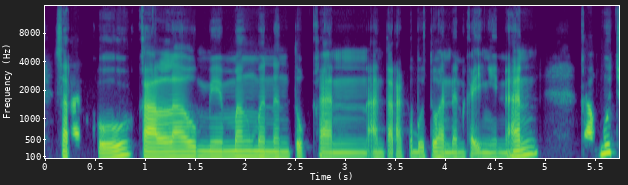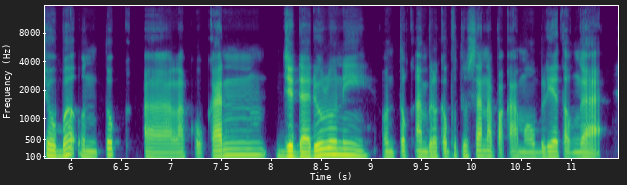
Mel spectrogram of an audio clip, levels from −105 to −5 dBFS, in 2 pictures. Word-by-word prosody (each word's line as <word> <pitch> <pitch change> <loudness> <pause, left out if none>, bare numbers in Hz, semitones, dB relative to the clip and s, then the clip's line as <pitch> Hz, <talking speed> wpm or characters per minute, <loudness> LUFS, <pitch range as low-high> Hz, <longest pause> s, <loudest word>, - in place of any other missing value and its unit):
Saranku, 110 +6 +1
kalau 115 +1 +4
memang 115 0 -1
menentukan 105 -3 -3
antara 105 0 -5
kebutuhan 105 -1 -3
dan 105 0 -5
keinginan, 100 - -1 0.4
kamu 155 - +1
coba 130 +1 +4
untuk, 145 +6 -2 0.2
eee, 100 -1 -2
lakukan 110 +5 -1 0.5
jeda 115 -3 +6
dulu 145 +7 +7
nih, 135 -4 +2 0.2
untuk 110 +3 -5
ambil 110 -1 0
keputusan 120 +4 -3
apakah 110 0 -6
mau 105 -1 -5
beli 115 +2 +1
atau 95 -4 -3
enggak. 105 -1 -1
110 Hz, 125 wpm, -23 LUFS, 105-120 Hz, 0.5 s, dulu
